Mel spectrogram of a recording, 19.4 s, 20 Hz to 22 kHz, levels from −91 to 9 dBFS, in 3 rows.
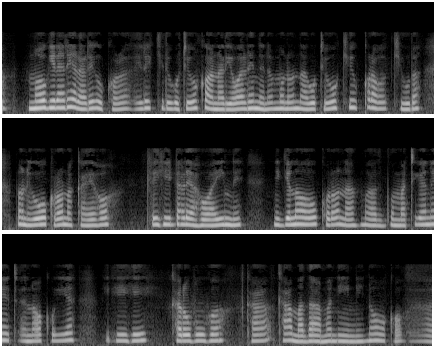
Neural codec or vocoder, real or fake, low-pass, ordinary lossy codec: codec, 16 kHz, about 1 kbps, DyCAST, with the encoder's durations; fake; 7.2 kHz; MP3, 32 kbps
